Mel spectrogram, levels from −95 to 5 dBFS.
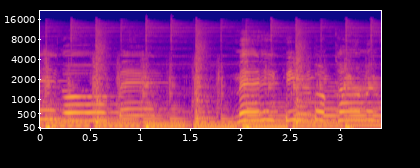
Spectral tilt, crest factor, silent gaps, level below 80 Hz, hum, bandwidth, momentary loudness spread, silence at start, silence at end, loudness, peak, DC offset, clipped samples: -7 dB/octave; 16 dB; none; -24 dBFS; none; 17 kHz; 6 LU; 0 s; 0 s; -19 LUFS; -2 dBFS; under 0.1%; under 0.1%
